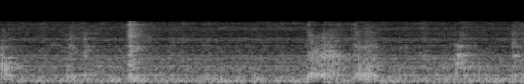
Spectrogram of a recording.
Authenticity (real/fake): fake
